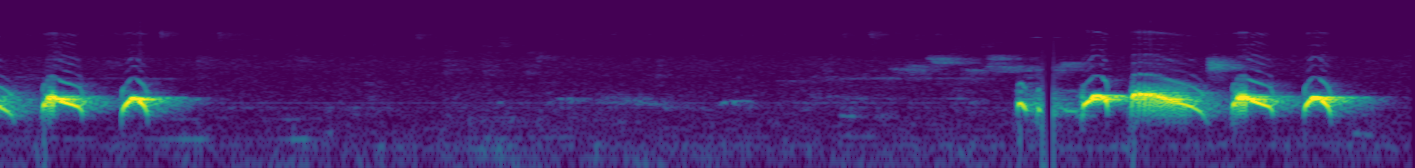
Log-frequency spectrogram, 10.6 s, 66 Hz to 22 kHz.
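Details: Javanese spotted dove giving the rapid two-note KUK 2 call style, meant as a lure to start lazy doves calling: two throaty, arched coos, a long pause, then a denser burst of rolling coos with a few faint higher chirps.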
